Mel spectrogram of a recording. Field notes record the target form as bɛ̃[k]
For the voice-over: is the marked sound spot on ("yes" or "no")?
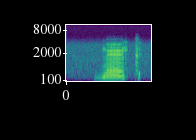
yes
